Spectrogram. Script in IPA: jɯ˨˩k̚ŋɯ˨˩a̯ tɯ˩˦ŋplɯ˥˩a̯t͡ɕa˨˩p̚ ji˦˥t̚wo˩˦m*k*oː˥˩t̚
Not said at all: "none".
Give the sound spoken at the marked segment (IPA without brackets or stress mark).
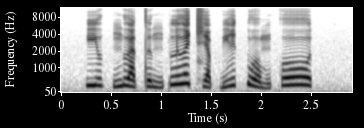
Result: k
